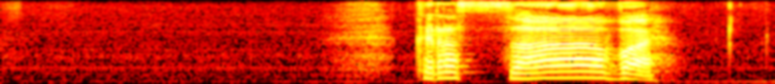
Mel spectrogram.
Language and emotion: Russian, positive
